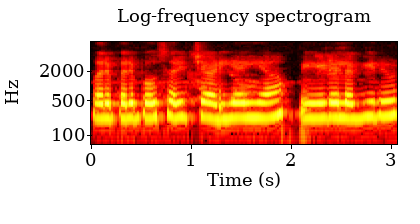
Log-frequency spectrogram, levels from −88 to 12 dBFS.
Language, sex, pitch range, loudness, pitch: Punjabi, female, 225-235 Hz, -11 LUFS, 230 Hz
